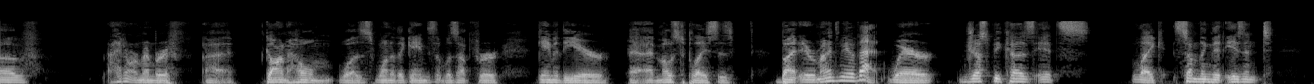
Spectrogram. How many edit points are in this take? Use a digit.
0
